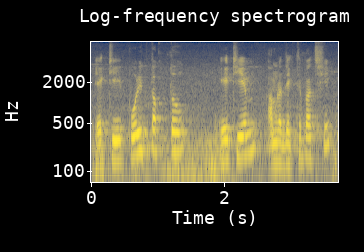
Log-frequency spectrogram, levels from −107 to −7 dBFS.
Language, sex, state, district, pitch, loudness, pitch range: Bengali, male, West Bengal, Alipurduar, 155 Hz, -16 LUFS, 130-185 Hz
